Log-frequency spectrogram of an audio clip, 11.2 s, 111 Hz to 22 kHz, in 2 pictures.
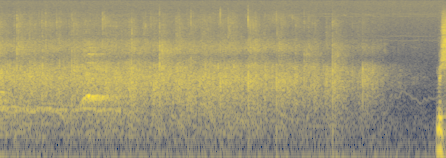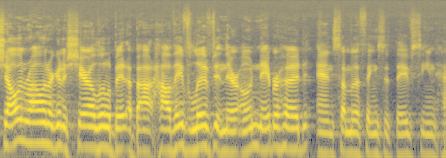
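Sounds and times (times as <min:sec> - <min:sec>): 
audience applauding: 0:00.0 - 0:05.0
speech: 0:05.5 - 0:11.1.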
